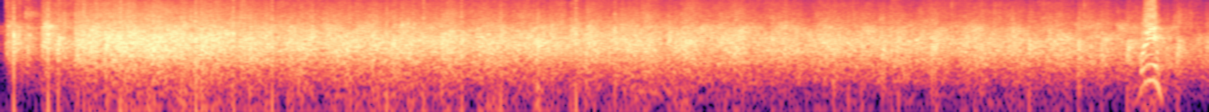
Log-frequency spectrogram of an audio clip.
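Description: Sustained audience applause, a dense steady wash of many hands clapping at even loudness for several seconds, with a brief vocal sound rising near the end.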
